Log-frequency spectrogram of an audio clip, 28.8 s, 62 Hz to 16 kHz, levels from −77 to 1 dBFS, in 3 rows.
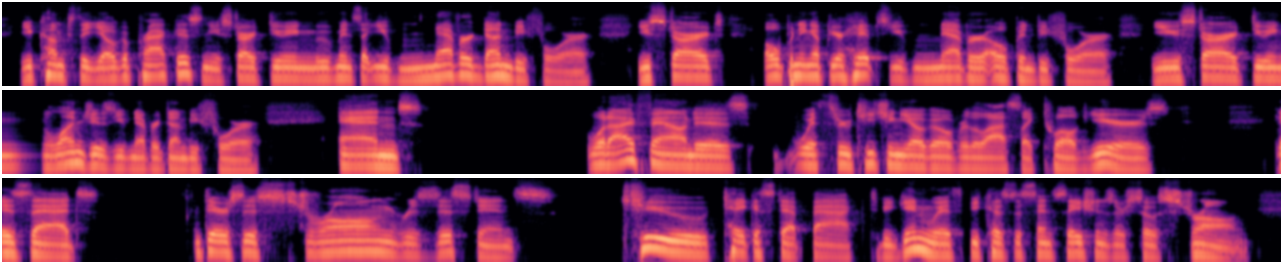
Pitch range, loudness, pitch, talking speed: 100-120 Hz, -21 LUFS, 110 Hz, 145 wpm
